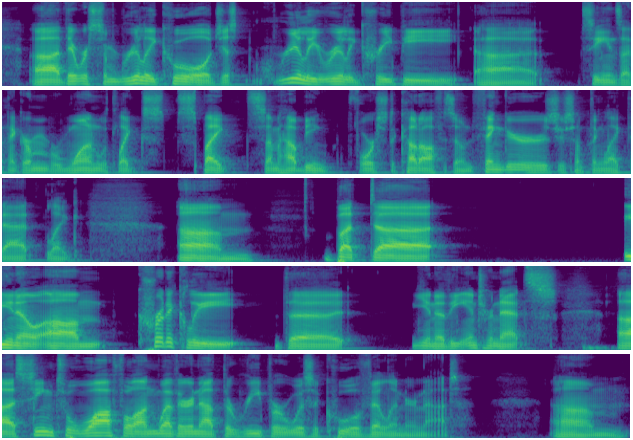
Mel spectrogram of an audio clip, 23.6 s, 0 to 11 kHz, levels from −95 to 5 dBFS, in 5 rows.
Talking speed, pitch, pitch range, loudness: 160 wpm, 85 Hz, 75-95 Hz, -22 LUFS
